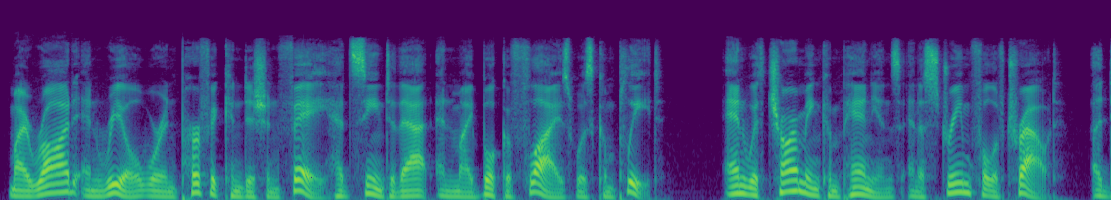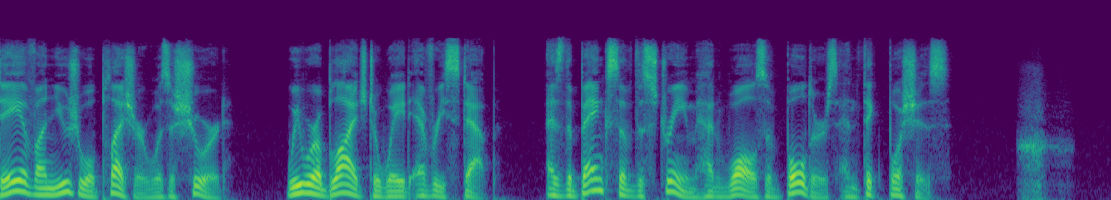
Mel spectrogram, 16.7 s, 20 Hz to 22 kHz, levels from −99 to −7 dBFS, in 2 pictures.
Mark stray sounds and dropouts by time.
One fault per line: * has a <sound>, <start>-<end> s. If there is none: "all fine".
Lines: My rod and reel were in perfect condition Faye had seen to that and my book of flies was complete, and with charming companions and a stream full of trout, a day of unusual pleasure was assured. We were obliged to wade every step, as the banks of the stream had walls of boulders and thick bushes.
* has a whoosh, 16.0-16.4 s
